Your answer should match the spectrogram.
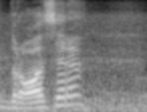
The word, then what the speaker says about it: drosera: tem esse dilema tá a pronúncia dela seria drósera porém a gente chama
